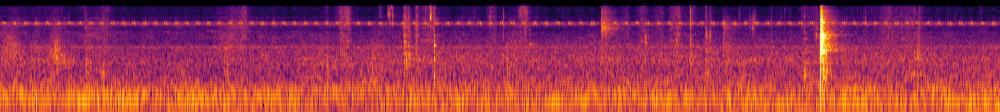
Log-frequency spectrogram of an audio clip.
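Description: A cricket trilling steadily, high and evenly pulsing, over small clicks and scrapes of a knife cutting meat from a pig's head. About eight seconds in comes one sharp, loud knock.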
